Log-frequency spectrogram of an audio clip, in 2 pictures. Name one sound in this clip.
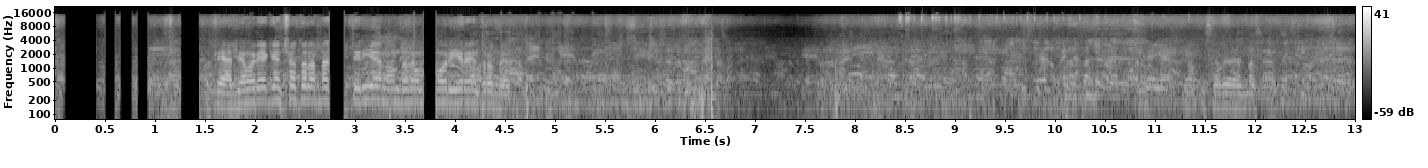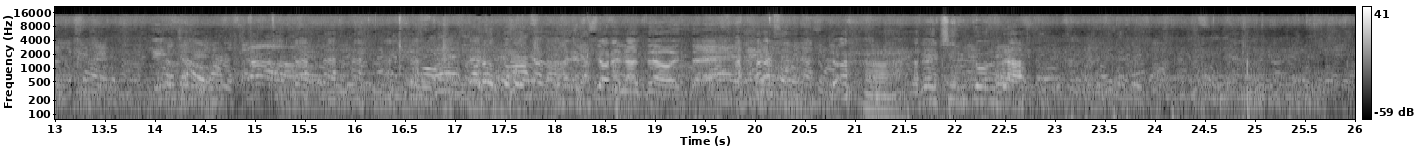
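A large crowd of men and women chants and talks outdoors.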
